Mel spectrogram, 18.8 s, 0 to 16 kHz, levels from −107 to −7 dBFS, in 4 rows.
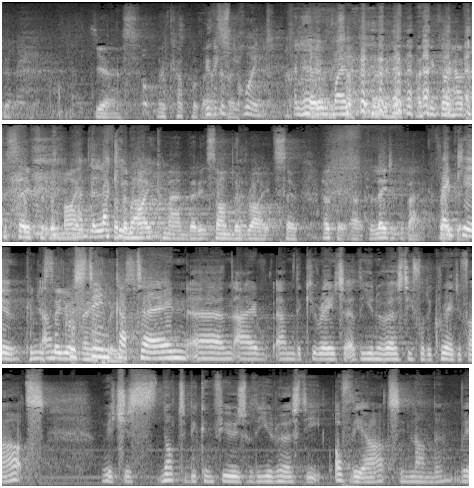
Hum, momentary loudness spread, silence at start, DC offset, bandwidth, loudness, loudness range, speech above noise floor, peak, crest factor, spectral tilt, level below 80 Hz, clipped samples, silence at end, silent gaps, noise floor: none; 13 LU; 0 s; under 0.1%; 16 kHz; -21 LUFS; 5 LU; 22 dB; -6 dBFS; 14 dB; -4 dB/octave; -54 dBFS; under 0.1%; 0 s; none; -43 dBFS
